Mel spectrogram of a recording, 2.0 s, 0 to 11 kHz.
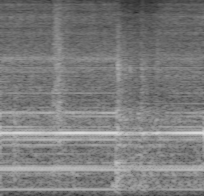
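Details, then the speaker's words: Steady electrical hum with brief mechanical swishes from a rotary phase converter running normally. It sits in the same room right next to a rebuilt Harrison M300 13x40 metal lathe and gets a bit noisy. "i've got my rotary phase converter it's in this same room right next to my lathe i haven't moved it yet it's going to be moved in the future but the phase converter gets a tad bit noisy"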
